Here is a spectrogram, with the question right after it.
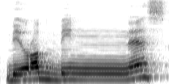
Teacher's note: there's a nasalization, a sound from the nasal passage automatically comes with these 2 letters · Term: ghunna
